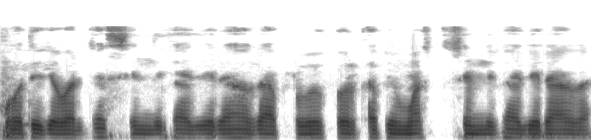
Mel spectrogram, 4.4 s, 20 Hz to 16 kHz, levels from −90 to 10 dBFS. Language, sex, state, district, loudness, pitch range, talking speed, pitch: Hindi, male, Bihar, Araria, -16 LUFS, 100-105 Hz, 240 wpm, 100 Hz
